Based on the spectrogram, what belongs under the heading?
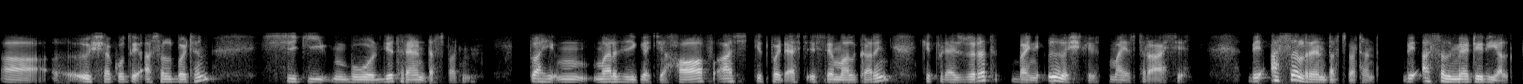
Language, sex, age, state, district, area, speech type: Kashmiri, male, 30-45, Jammu and Kashmir, Baramulla, rural, conversation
